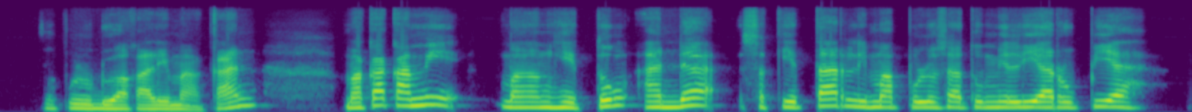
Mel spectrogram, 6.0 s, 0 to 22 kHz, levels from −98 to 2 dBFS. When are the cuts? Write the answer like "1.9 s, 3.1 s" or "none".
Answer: none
